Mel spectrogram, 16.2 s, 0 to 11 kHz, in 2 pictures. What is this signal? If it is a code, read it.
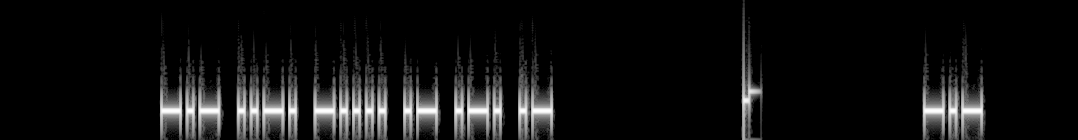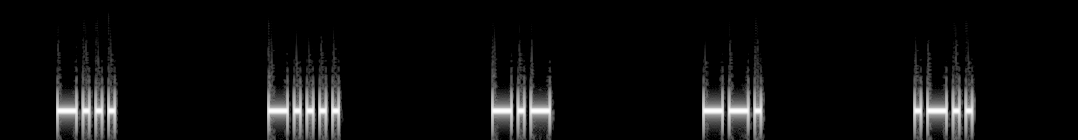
Morse code, heard as a keyed tone, about 25 wpm, spaced as for 11 wpm, 700 Hz. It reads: KF6ARA KB6KGL
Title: USA Call Signs - 6 Characters - 8x Character Spacing - 25wpm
